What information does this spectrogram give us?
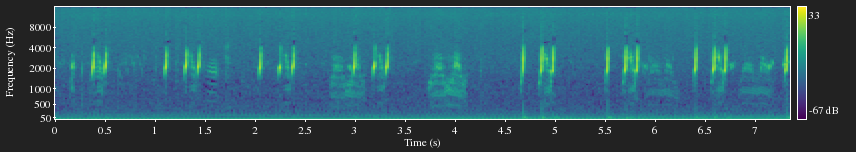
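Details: Common quail giving sharp, clipped triple-note calls, repeated in quick clusters throughout, interspersed with softer lower nasal notes, against a constant low background hum.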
